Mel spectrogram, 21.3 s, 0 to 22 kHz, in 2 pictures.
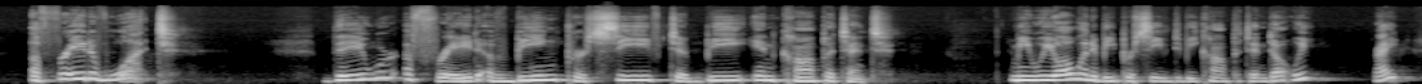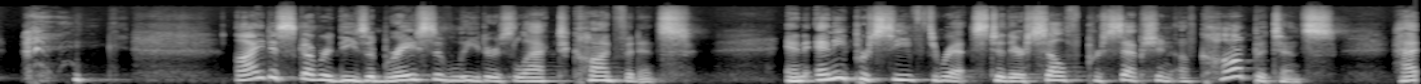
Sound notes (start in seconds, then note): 10.9 laughs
